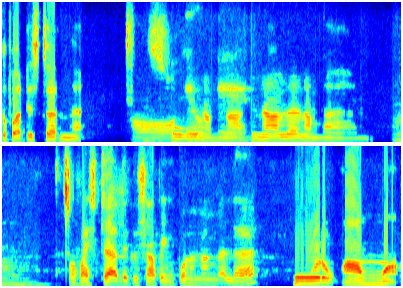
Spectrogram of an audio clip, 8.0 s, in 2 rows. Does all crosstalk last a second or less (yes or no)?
yes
